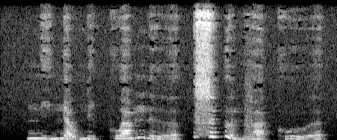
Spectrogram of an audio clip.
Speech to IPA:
ɲi̤˨˩ɲa̰˧˨wni˨˩p̚ hwa˨˦mnɨ˧˩˨ə̯ | sə˦˥t̚ lə̰˧˨mva˨˩k̚hwu˧˩˨ə̯

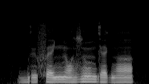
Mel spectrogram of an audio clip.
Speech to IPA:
ɡ͡bɨ˨fɛ˧ɲɔ̃˧ zũ˦ɡɛ˧ ɡã˧

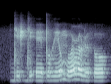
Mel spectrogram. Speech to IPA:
dʲeʃdʲe ʔe t̪oɣeʊ̯ mo ʕoɳɯθo

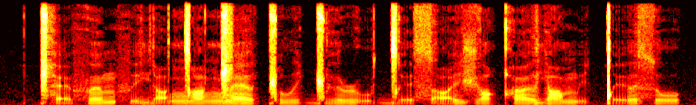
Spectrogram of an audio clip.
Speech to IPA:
ǁʰæ̰fœmfḛj ɾɑ̰ŋ͡ǀɑŋ͡ǁæə̯ǁuɪ̯ ɡ͡ǁøɹo̰ɡ͡ǀɛ̰ sɑ̰ɪ̯ʒɔ qʰʉə̯jɑmḛ ǃɛ̰ə̯so

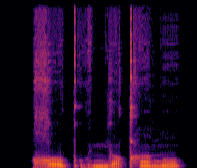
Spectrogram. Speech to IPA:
ʁɔkʷʼɛ̤ mʲoqʰɛ̃mõ

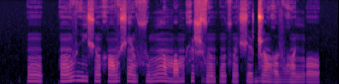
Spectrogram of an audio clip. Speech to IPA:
pũ | kõvɦi ʃõxɔ̃vʃɛ̃v sʷɨm ŋɔ̃mɔmxɨʂ zũpũsʷɛ̃ ʃɨɖ͡ʐõʁʷiv ʁʷĩŋo

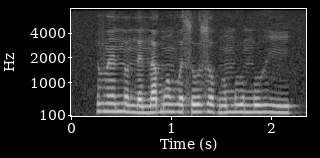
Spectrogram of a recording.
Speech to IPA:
vɛ̃˦no˨ nɛ˨na˦bɔ̃˧ və˧su˦ zo˧ɡɔ̃˦mɣu˧mu˦ ɣiː˧

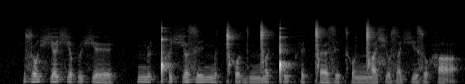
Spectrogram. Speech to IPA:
zo çɛçɛpʉ çe | ŋʉǃʰə çə zi ŋəǀʰodɪ ŋ͡ǀəǃipʰe ǀɛzitʰo ŋ͡ǀaɕoza çizo ha

